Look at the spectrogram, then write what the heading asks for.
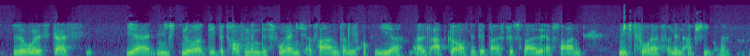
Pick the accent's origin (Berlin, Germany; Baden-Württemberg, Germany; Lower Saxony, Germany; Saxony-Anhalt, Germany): Baden-Württemberg, Germany; Tübingen; ich komme selbst aus Tübingen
